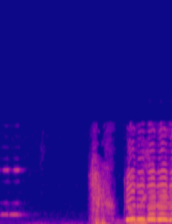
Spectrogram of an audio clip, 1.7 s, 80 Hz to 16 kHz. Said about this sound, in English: Is it R2-D2? It's Morse code.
